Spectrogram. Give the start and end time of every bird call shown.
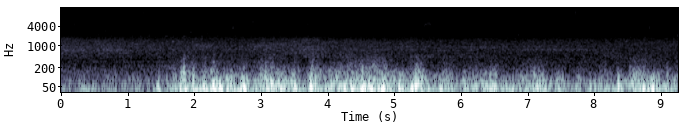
0.0s-0.6s: Eastern Phoebe (Sayornis phoebe)
0.2s-2.7s: Northern Cardinal (Cardinalis cardinalis)
1.4s-2.1s: Eastern Phoebe (Sayornis phoebe)
3.3s-4.1s: Eastern Phoebe (Sayornis phoebe)
5.1s-7.4s: Northern Cardinal (Cardinalis cardinalis)
5.2s-5.9s: Eastern Phoebe (Sayornis phoebe)

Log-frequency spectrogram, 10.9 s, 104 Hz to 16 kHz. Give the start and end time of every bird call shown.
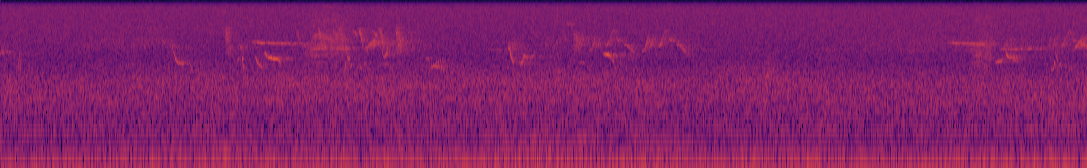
0.0s-7.0s: Common Yellowthroat (Geothlypis trichas)
0.0s-10.5s: Black-capped Chickadee (Poecile atricapillus)
1.6s-2.9s: Baltimore Oriole (Icterus galbula)

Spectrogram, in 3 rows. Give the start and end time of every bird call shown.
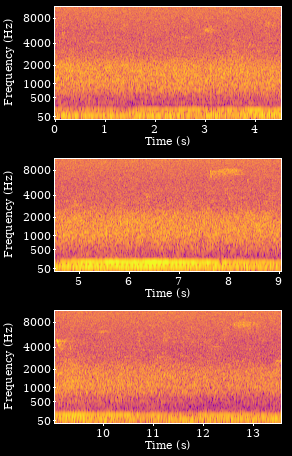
8.9s-9.4s: unidentified bird

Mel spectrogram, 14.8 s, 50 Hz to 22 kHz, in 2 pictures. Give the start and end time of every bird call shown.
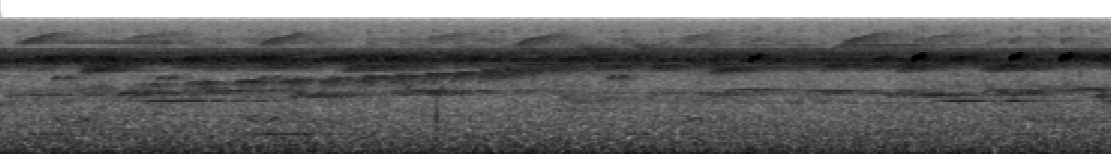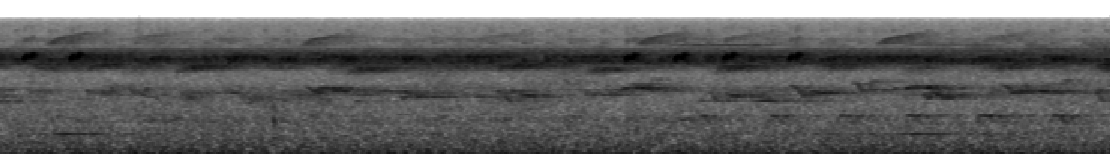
0.0s-4.8s: Purple-throated Fruitcrow (Querula purpurata)
0.0s-14.8s: Hauxwell's Thrush (Turdus hauxwelli)
0.7s-4.1s: Dusky-throated Antshrike (Thamnomanes ardesiacus)
7.0s-14.8s: Spot-winged Antshrike (Pygiptila stellaris)
11.8s-14.8s: Amazonian Trogon (Trogon ramonianus)

